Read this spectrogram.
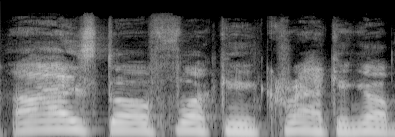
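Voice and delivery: talking through real laughter; can barely get the words out for laughing; slow, laughing words. Real, not acted. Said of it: "I start fucking rolling".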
